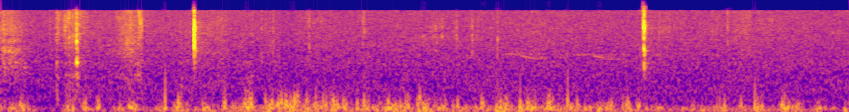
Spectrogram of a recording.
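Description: Wind buffeting the microphone outdoors: an irregular low rumble, with a few faint clicks.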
